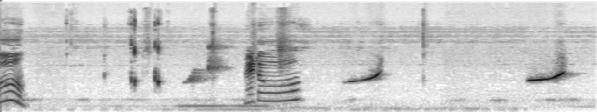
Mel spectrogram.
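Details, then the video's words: ['Indian ringneck parrot that is said to talk, here producing a falling harmonic squawk, a loud nasal harmonic call, and two clear rising whistles, with low background hum and faint clicks.'] "Parrot Talking Everything"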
